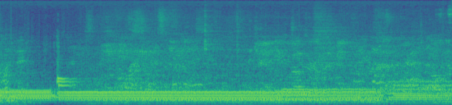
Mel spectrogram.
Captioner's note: people chatting indistinctly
